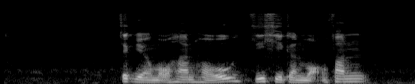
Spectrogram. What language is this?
Cantonese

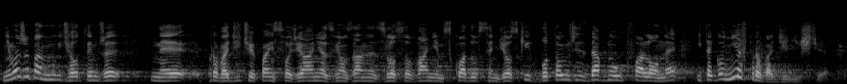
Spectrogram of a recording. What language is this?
Polish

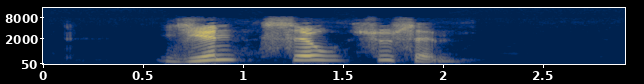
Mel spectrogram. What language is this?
Kabyle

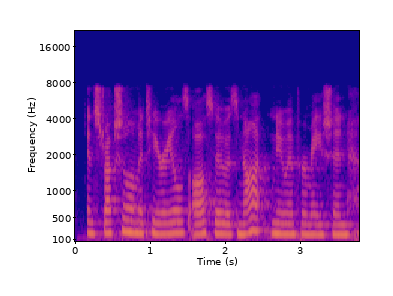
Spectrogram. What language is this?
English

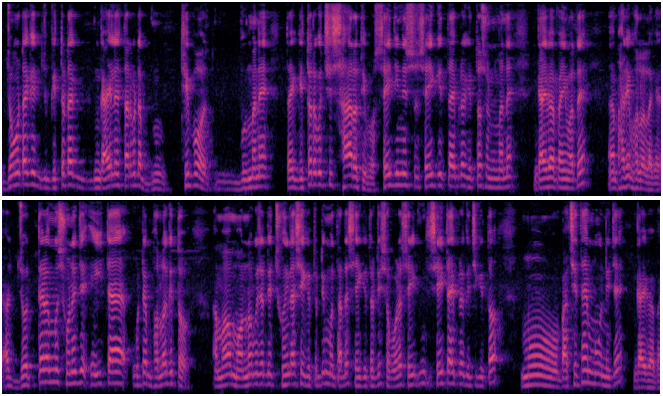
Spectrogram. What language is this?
Odia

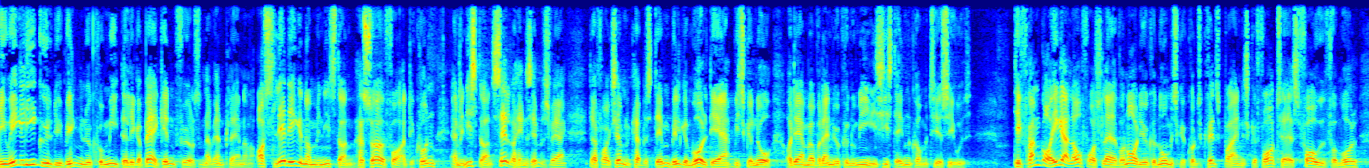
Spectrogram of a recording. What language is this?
Danish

